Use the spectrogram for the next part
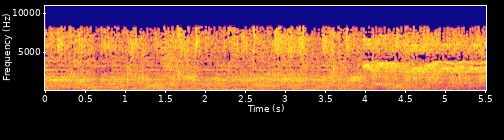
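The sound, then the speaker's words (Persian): A large audience at an Afghan clothing fashion show fills a hall with steady applause and scattered cheers, a dense, continuous roar of clapping and voices, loud throughout. “دوستا تشویق خود بشنویم.”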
